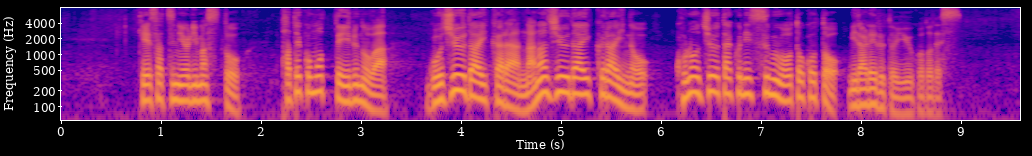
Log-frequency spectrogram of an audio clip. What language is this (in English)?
Japanese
